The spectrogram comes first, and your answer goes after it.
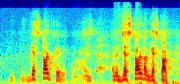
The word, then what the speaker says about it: Gestalt: Gestalt or Gestalt. For me, G is pronounced as G.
